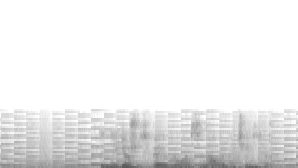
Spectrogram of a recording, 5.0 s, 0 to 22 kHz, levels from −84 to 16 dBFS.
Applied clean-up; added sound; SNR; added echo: none; Ringtone; 13 dB; reverberation time 0.5 s.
